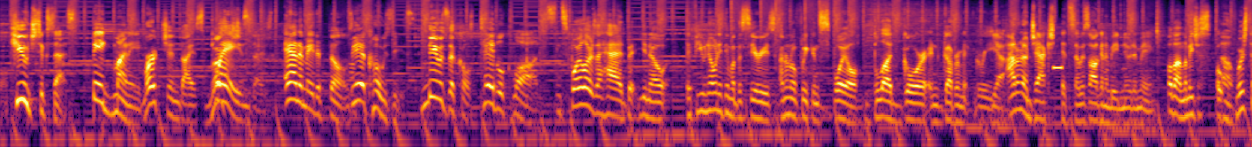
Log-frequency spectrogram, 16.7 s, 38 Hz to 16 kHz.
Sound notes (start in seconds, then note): 14.0 beeping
